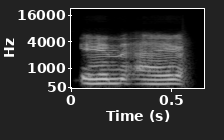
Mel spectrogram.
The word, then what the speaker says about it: Nellie: In case you're wondering how to pronounce my name, Sister Tracy, it's Nellie, but it's pronounced Naile.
